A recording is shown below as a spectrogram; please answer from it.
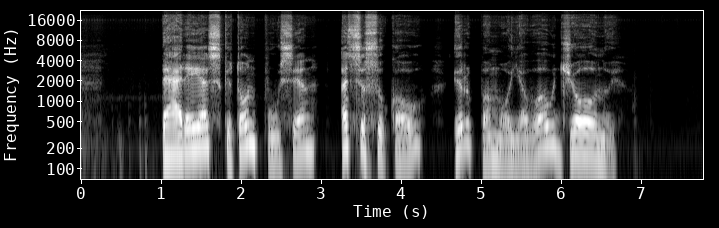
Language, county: Lithuanian, Utena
